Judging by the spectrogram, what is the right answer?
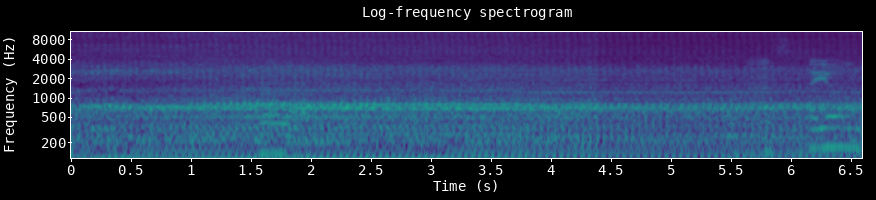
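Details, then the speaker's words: Yamaha NMAX 155 V2 with hard starting, stalling and poor idle, second start after fitting a stock IAC: steady, fast hum that never settles down; high idle, IAC not resetting and a faulty sensor shown on diagnostic tool. "Pansin niyo ba yung menor? Napakataas. Yun ang dahilan kung bakit sila nagpalit ng manual na IAC."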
